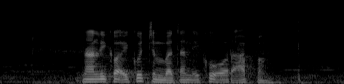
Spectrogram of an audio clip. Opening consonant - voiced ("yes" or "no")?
yes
